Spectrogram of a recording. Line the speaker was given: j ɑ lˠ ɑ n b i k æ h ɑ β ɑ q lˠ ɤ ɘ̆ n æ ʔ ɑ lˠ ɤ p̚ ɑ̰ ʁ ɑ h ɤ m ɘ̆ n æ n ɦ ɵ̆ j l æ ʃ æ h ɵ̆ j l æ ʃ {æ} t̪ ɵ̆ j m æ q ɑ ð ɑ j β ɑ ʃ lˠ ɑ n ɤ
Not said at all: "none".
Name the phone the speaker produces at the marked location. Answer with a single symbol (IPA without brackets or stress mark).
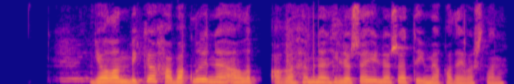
æ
